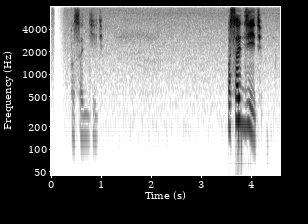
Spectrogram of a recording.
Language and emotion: Russian, angry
